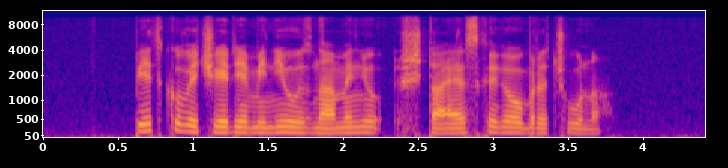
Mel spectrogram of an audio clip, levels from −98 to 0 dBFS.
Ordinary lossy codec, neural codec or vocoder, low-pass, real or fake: none; vocoder, 22.05 kHz, 80 mel bands, WaveNeXt; 9.9 kHz; fake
